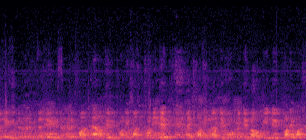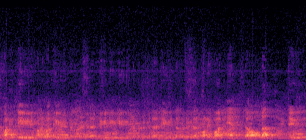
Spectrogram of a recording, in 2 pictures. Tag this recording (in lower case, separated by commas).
speech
